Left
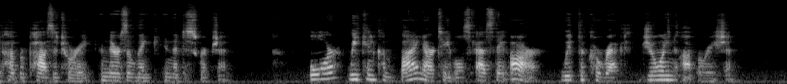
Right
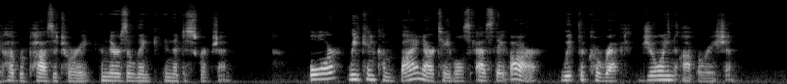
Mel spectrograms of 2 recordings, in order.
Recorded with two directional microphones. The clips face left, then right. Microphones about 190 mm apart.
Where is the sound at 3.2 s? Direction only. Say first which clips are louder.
Right 4 dB; 35° right (ahead or behind).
